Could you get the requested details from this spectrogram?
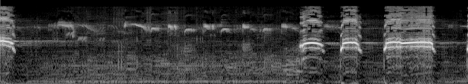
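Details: Osprey chick at a nest in Charlo on August 3, 2017, feeding itself after taking a fish from its parent: faint tones for three seconds, then loud piercing whistled calls in three bursts.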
